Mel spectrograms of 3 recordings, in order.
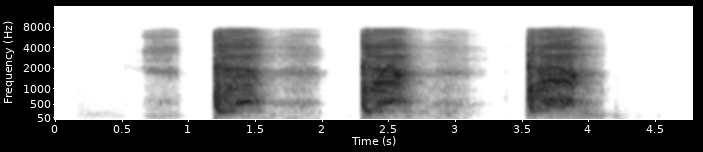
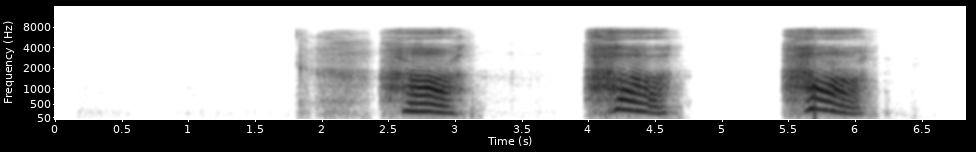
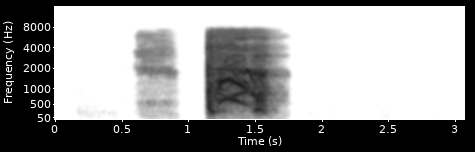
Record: {
  "three_cough_length": "4.8 s",
  "three_cough_amplitude": 28558,
  "three_cough_signal_mean_std_ratio": 0.41,
  "exhalation_length": "6.8 s",
  "exhalation_amplitude": 24502,
  "exhalation_signal_mean_std_ratio": 0.37,
  "cough_length": "3.1 s",
  "cough_amplitude": 28233,
  "cough_signal_mean_std_ratio": 0.33,
  "survey_phase": "alpha (2021-03-01 to 2021-08-12)",
  "age": "65+",
  "gender": "Female",
  "wearing_mask": "No",
  "symptom_none": true,
  "smoker_status": "Ex-smoker",
  "respiratory_condition_asthma": false,
  "respiratory_condition_other": false,
  "recruitment_source": "REACT",
  "submission_delay": "2 days",
  "covid_test_result": "Negative",
  "covid_test_method": "RT-qPCR"
}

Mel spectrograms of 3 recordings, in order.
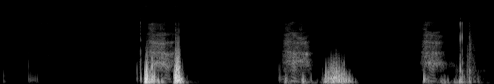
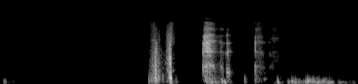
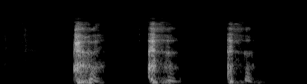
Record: {
  "exhalation_length": "4.9 s",
  "exhalation_amplitude": 32768,
  "exhalation_signal_mean_std_ratio": 0.24,
  "cough_length": "3.6 s",
  "cough_amplitude": 29594,
  "cough_signal_mean_std_ratio": 0.28,
  "three_cough_length": "3.1 s",
  "three_cough_amplitude": 27368,
  "three_cough_signal_mean_std_ratio": 0.28,
  "survey_phase": "beta (2021-08-13 to 2022-03-07)",
  "age": "65+",
  "gender": "Female",
  "wearing_mask": "No",
  "symptom_none": true,
  "smoker_status": "Never smoked",
  "respiratory_condition_asthma": false,
  "respiratory_condition_other": false,
  "recruitment_source": "REACT",
  "submission_delay": "1 day",
  "covid_test_result": "Negative",
  "covid_test_method": "RT-qPCR",
  "influenza_a_test_result": "Unknown/Void",
  "influenza_b_test_result": "Unknown/Void"
}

